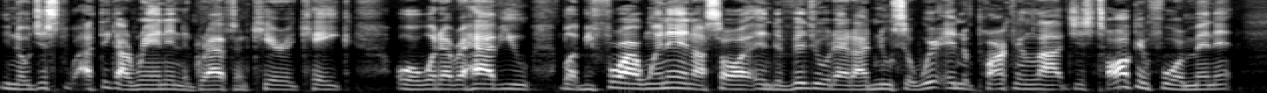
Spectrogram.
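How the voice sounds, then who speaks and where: A plain, everyday voice from a man with an American accent, fairly high in pitch and fairly quick, with fairly even intonation and hardly any pauses. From Bridgeport, Connecticut. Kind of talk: sermon-style monologue. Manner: casual, with many fillers and repeats.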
